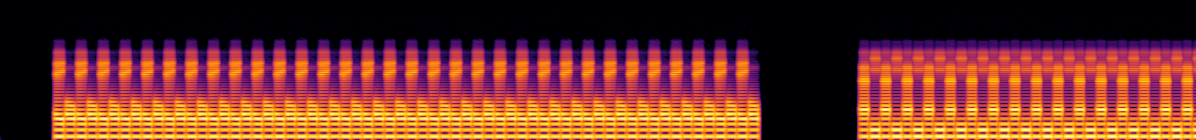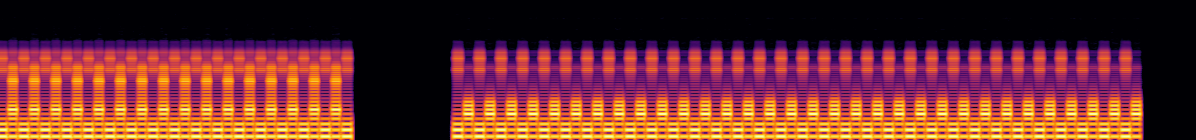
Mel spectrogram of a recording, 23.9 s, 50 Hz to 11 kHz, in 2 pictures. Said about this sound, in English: Demonstration 11, stream segregation of vowels. First you will hear alternating pairs of synthetic vowels forming separate streams. First the vowels have the same steady fundamental.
